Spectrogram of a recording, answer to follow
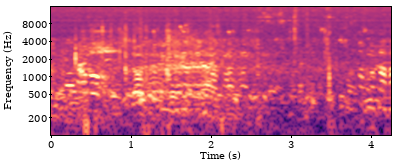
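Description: Voices calling and talking across an outdoor football pitch during play, with a few short sharp knocks about half a second in and near the end.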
